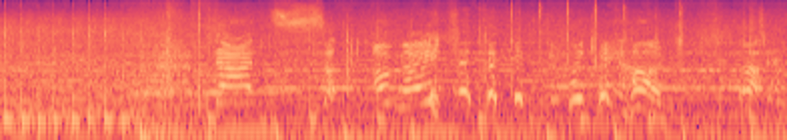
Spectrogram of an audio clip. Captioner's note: laughs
